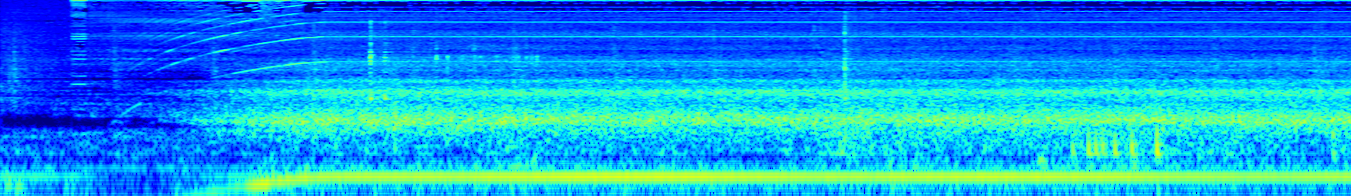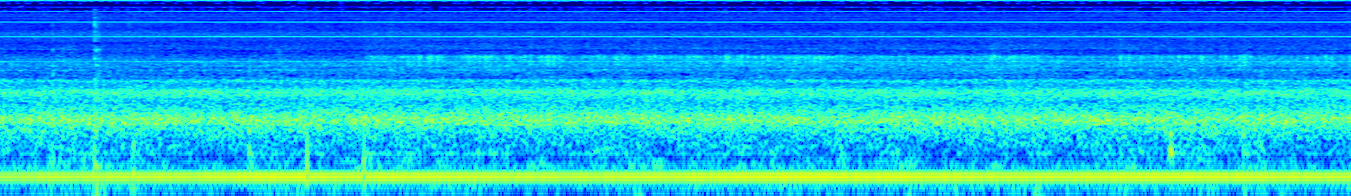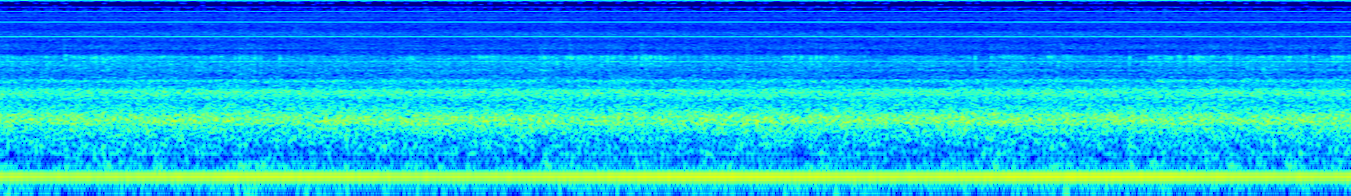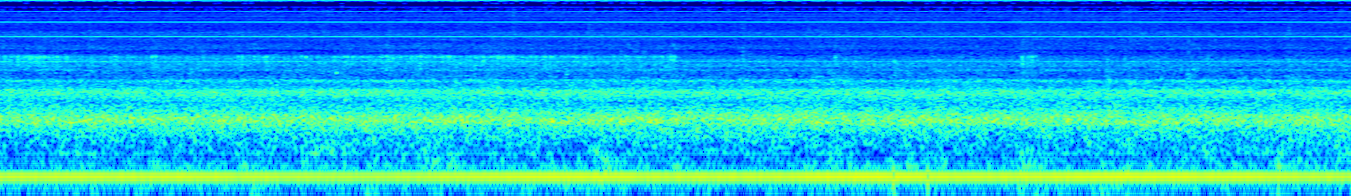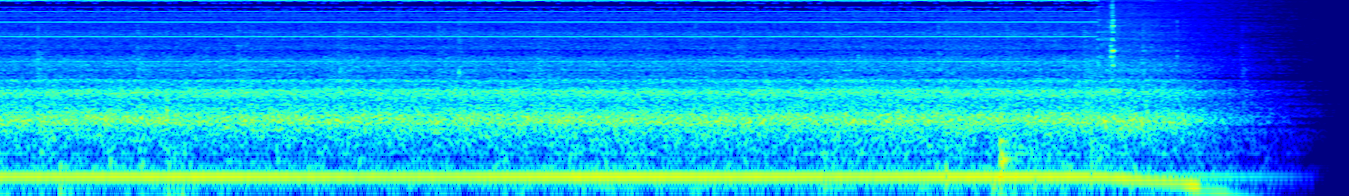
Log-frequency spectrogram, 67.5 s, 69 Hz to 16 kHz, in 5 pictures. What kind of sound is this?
A Maxtor hard drive manufactured in 2003 close up; spin up, writing, spin down.
This drive has 1 platter.
(maxtor 6E030L0)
